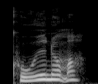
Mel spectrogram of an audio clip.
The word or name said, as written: kodenummer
